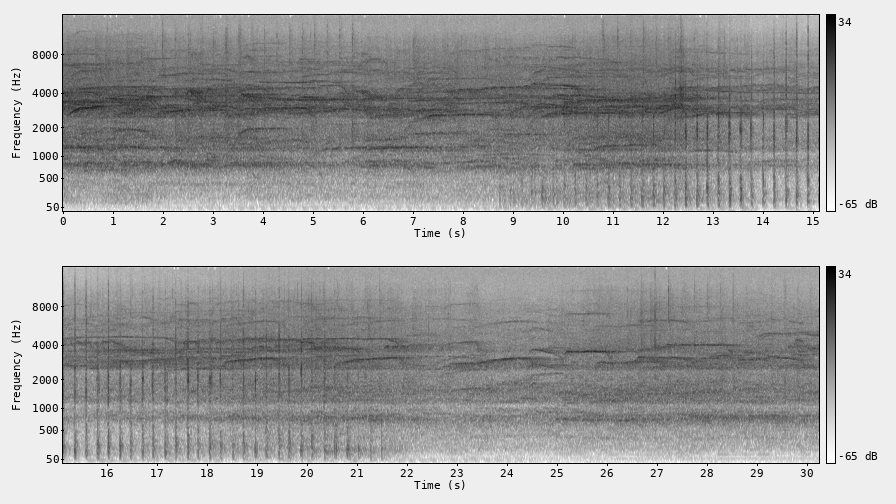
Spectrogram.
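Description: A trotting Colombian paso horse's hoofbeats on the tabla, a wooden sounding board. They come as a fast, evenly spaced clatter for about nine seconds through the middle, over a steady murmur of the arena.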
